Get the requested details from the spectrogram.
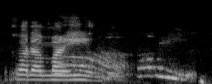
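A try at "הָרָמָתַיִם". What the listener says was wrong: Close, actually close. You need the tav here. Haramatayim.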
